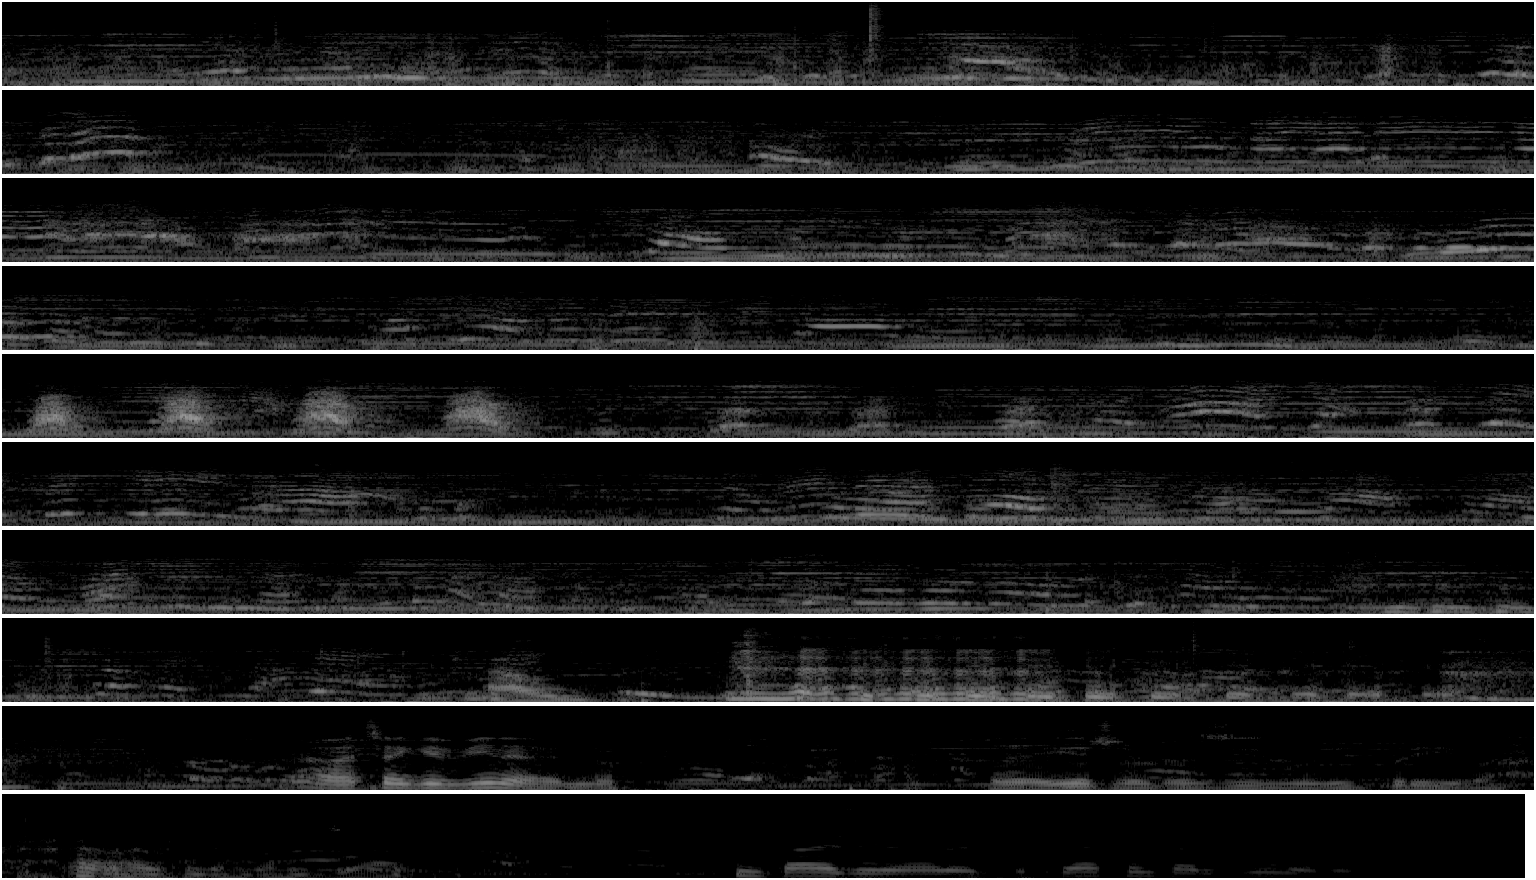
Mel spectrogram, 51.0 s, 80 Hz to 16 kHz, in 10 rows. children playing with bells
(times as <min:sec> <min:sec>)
0:22.6 0:37.2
